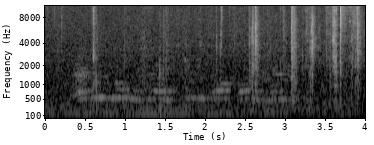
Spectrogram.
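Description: Near silence, with a few light sharp clicks in the second half from trading cards being handled at the table.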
